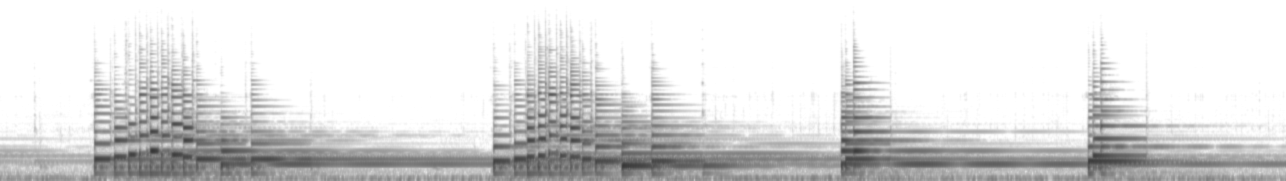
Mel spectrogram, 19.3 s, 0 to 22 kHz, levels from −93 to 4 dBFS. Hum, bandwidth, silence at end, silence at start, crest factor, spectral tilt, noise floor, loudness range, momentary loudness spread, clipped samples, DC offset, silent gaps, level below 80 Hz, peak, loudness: none; 9.6 kHz; 0 s; 0.65 s; 18 dB; -6.5 dB/octave; -54 dBFS; 8 LU; 22 LU; under 0.1%; under 0.1%; none; -54 dBFS; -10 dBFS; -27 LUFS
